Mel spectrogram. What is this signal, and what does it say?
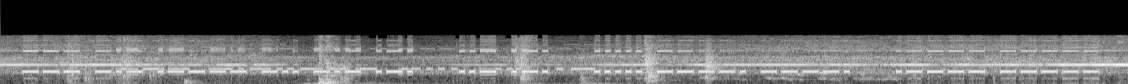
Morse code, heard as a keyed tone, about 23 wpm, 600 Hz, with noise. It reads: OK1DKR UR 599 10
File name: OK QRP 2023 / OK QRP 2023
